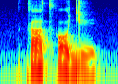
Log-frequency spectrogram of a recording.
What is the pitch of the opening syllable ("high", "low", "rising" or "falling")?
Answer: falling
